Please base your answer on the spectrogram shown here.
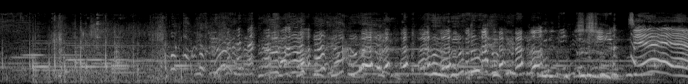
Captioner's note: giggling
